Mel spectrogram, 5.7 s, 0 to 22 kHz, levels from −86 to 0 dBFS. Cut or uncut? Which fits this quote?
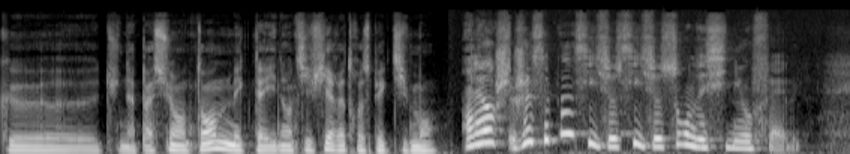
cut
